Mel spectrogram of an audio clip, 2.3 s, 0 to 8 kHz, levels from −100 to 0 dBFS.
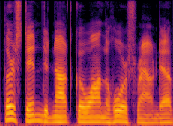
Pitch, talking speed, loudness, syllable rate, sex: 115 Hz, 205 wpm, -18 LUFS, 4.9 syllables/s, male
